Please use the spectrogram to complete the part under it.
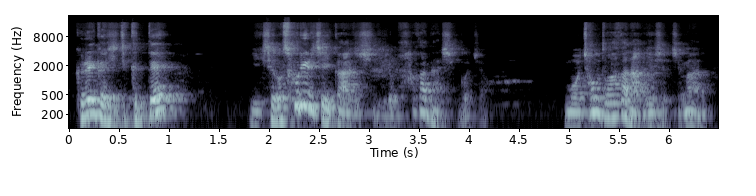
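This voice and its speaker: Lively male pastor in echoey church. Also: a little high, fairly quick. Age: young adult. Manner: animated, acts out quoted arguments in raised voice. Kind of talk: sermon storytelling. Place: church sanctuary.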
